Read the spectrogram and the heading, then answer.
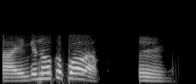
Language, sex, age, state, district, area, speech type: Malayalam, female, 45-60, Kerala, Thiruvananthapuram, urban, conversation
